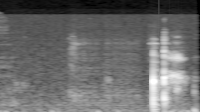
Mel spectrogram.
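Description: Near silence: room tone in a pause between a lecturer's sentences, with a couple of faint short sounds near the end, just before he speaks again.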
